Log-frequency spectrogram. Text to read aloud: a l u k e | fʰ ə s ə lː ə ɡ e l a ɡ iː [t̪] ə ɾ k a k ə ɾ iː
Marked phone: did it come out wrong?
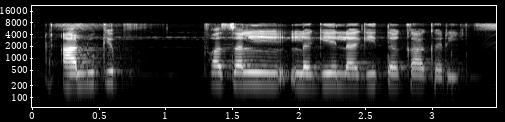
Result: no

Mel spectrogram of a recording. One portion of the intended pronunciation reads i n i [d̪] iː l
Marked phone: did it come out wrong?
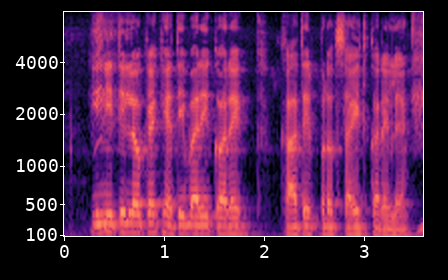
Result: yes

